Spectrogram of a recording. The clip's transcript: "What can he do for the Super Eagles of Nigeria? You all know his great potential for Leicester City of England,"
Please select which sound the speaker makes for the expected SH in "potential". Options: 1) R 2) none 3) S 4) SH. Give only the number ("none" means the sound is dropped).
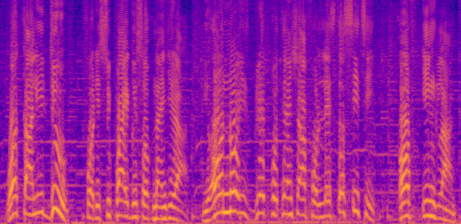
4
